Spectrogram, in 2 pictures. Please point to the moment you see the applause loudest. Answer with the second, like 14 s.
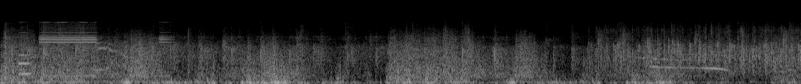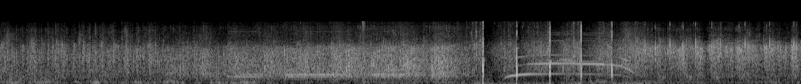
14 s.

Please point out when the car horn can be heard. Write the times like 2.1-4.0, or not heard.
0.1-1.8, 10.2-12.1.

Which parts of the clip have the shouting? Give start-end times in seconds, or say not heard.
0.8-1.3, 6.3-7.3, 13.1-14.4.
